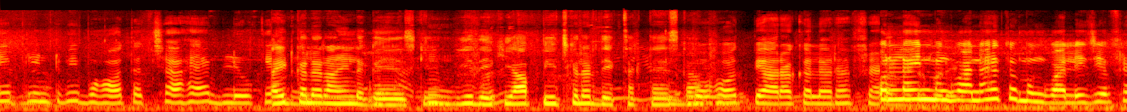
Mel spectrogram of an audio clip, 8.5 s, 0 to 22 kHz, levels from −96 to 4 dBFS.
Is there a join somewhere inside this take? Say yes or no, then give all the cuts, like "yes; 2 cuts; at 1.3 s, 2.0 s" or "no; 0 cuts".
yes; 2 cuts; at 2.0 s, 6.6 s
